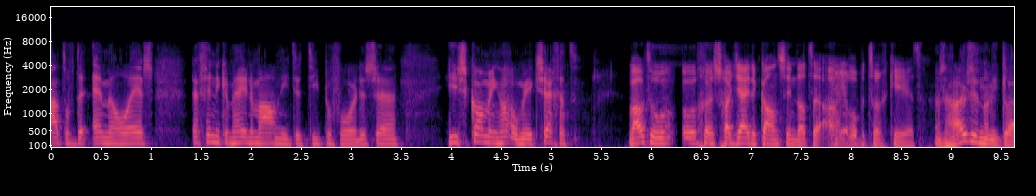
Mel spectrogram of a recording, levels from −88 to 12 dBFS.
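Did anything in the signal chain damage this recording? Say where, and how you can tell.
Yes, at the network stage: VoIP packet loss concealed by the speech codec. Gaps at 2.19–2.34, 4.53–4.68, 6.11–6.36 and 7.73–8.08 s smear into fading buzz. The decoder extends its last pitch and filter while lowering gain. The 200 ms gap at 6.11 s sounds worst.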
